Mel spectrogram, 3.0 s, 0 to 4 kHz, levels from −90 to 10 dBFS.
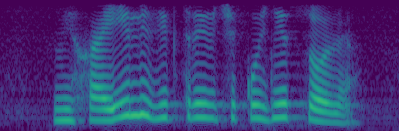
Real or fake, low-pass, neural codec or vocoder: fake; 3.6 kHz; autoencoder, 48 kHz, 32 numbers a frame, DAC-VAE, trained on Japanese speech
